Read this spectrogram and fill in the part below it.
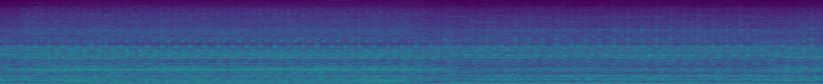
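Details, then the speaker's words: Opel Vectra C diesel idling: steady high whine over the clatter from a failing power steering pump, which also jams and drops assist when the wheel is turned hard; pump being replaced. "Today I will finally replace this power steering pump because it is whining"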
